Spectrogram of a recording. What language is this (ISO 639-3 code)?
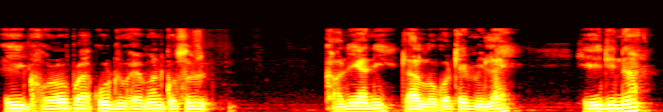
asm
